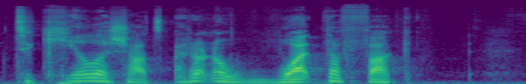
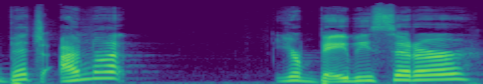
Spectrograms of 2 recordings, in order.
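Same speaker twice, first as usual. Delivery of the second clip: sassy comeback; 9 semitones higher, 4 dB louder than usual. Pretend. Mock comeback to the adults.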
